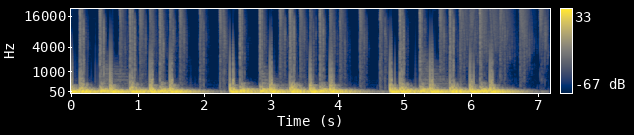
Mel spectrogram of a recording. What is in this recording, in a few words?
Space Cowboy, Ethereal Textures, Beats; Sonic Foundry (Sony Creative Software); Ma Ja Le Ethereal Textures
